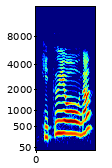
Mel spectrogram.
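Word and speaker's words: 必要な: 필요하는 일본어로 히츠요나 라고 외우시면 되겠습니다. 그래서 나 형용사구나 라고 해서 한번 발음하시고 외우시면 돼요.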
